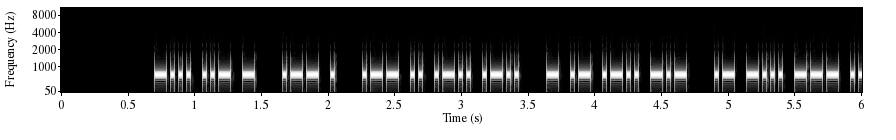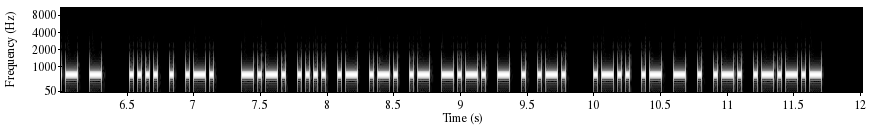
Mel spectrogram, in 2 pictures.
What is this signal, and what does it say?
Morse code, heard as a keyed tone, about 37 wpm, 700 Hz. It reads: BUT WE WILL TALK ABOUT HER CHARACTER LATER.
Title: Sentences from Top 1200 Words 40wpm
